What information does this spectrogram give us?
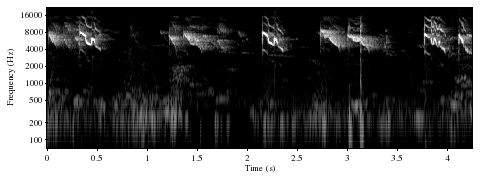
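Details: Oriental white-eye in lively full fill-in song, played as a lure to make other birds sing: bright high chirping phrases of slurred descending notes in short bursts with brief silences between them, and a faint click.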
